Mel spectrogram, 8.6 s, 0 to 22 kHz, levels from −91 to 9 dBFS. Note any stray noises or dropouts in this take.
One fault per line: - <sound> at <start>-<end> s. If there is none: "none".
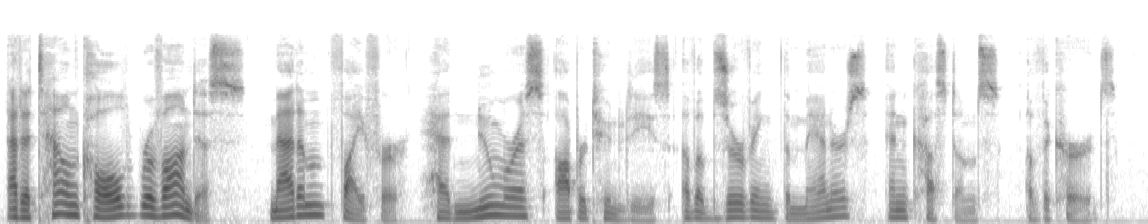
none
